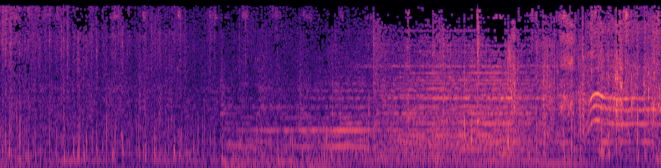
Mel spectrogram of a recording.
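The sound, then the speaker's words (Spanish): A white horse gallops with a young red-haired rider wearing a black cape, its hooves beating a rapid, steady clip-clop that stays loud and even throughout. “la joven pelirroja cabalga sobre un caballo blanco cubierta por una capa negra.”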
